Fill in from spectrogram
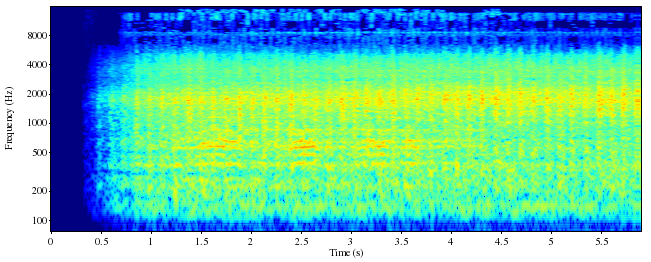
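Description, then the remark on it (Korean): A Trans-Siberian Railway train, boarded at Vladivostok Station, rumbles steadily along the rails after a sudden start, a loud, continuous roar with a faint rhythmic clatter running underneath, sustained with no voices. “가까스로 5월 21일 블라디보스토크역에서 시베리아 횡단열차에 몸을 씻고 하얼빈을 지나 이르쿠츠크를 경유해 장장 보름을 달려 6월 4일 상트페테르부르크에 닿는다.”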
